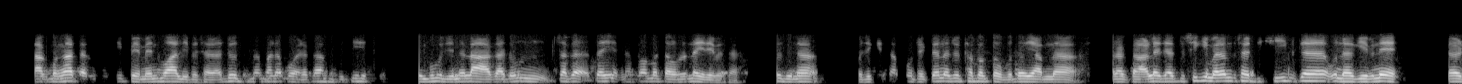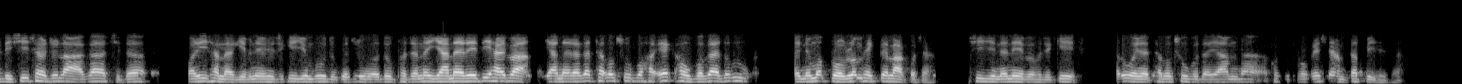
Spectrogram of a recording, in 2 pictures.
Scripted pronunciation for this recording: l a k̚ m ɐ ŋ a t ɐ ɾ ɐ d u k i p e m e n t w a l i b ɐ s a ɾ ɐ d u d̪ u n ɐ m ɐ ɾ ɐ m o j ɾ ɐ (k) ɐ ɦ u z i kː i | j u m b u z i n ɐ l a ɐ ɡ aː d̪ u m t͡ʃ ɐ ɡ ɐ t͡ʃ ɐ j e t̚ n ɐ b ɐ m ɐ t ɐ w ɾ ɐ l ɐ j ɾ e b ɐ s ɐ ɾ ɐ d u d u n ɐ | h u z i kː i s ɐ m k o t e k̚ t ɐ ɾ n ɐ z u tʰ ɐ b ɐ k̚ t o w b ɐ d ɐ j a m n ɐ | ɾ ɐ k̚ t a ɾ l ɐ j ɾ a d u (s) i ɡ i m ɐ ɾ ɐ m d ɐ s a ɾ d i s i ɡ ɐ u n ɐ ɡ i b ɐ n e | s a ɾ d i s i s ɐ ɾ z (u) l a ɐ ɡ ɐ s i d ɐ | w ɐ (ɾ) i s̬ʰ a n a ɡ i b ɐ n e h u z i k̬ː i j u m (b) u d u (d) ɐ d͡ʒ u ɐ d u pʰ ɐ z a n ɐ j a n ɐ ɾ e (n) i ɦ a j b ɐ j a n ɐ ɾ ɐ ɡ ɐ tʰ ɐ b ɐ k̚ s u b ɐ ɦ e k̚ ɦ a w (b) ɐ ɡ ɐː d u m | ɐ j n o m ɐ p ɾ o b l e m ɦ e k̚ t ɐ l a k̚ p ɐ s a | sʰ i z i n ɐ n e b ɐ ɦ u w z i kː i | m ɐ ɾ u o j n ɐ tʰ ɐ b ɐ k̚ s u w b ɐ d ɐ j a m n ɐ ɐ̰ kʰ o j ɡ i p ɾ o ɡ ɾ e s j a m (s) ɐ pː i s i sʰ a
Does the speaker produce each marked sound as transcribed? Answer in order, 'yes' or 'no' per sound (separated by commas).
no, yes, yes, yes, yes, no, no, yes, no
